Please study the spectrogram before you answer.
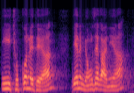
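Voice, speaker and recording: A man teaching math in a casual one-on-one lesson, firing quick questions at his student and joking. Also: on the high side, lo-fi sound. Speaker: math tutor.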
